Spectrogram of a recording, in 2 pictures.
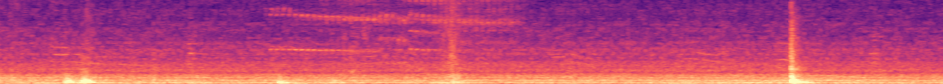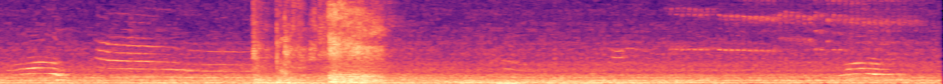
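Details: A litter of kittens giving a few high, rising-and-falling meows around the middle and near the end. A sharp knock and a brief rustling burst stand out against a steady low rumbling hum.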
